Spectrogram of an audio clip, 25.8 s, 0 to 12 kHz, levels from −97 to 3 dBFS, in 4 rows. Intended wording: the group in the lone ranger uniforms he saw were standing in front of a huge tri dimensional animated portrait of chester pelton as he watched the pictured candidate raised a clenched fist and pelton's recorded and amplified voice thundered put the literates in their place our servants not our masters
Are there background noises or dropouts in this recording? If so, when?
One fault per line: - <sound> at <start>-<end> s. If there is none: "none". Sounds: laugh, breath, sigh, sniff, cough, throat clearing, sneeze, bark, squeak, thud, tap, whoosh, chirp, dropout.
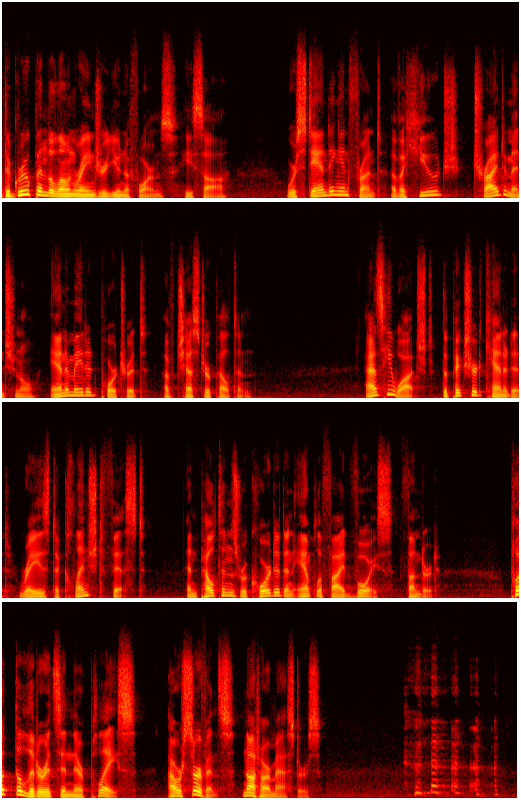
- laugh at 24.4-25.6 s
